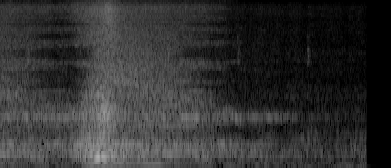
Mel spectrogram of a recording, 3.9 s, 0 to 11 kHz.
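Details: Maruti Suzuki Swift with P0303 misfire and poor pickup, after replacing the faulty ignition coil: one quick throttle blip rises cleanly and settles smoothly, no stumble or miss; normal revving.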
